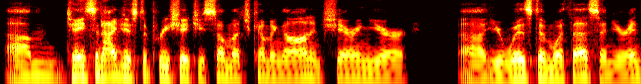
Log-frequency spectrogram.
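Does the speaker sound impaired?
No.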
